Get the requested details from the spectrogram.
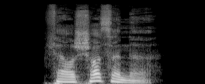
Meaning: inflection of verschossen: 1. strong/mixed nominative/accusative feminine singular 2. strong nominative/accusative plural 3. weak nominative all-gender singular
- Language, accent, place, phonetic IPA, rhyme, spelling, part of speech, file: German, Germany, Berlin, [fɛɐ̯ˈʃɔsənə], -ɔsənə, verschossene, adjective, De-verschossene.ogg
